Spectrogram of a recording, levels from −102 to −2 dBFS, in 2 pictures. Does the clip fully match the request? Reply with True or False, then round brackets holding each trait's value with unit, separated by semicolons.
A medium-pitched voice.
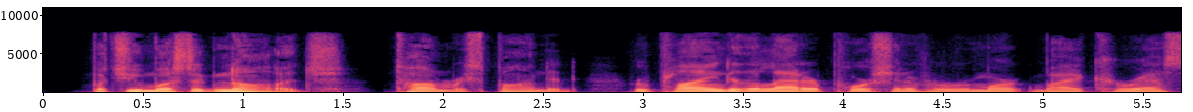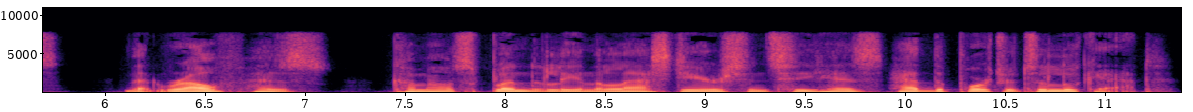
False (110 Hz)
